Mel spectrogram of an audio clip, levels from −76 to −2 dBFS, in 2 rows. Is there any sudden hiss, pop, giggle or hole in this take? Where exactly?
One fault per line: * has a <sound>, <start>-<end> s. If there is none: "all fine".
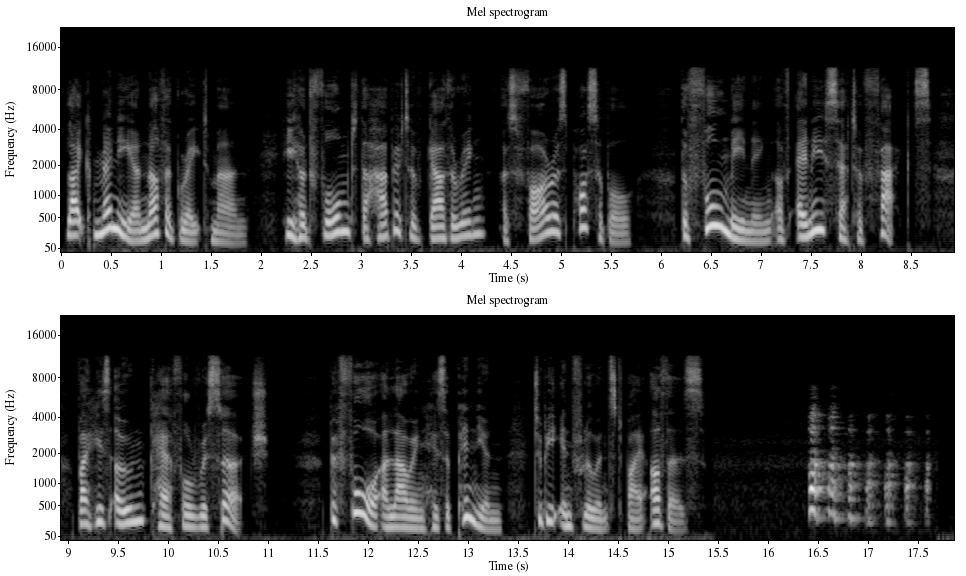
* has a laugh, 16.4-17.6 s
